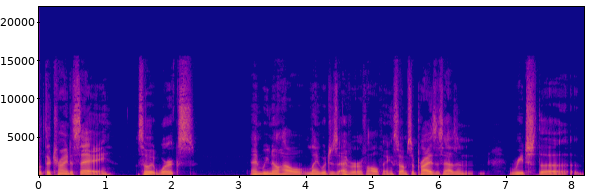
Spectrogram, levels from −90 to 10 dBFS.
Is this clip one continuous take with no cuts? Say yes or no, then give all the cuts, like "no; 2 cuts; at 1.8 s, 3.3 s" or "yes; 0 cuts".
yes; 0 cuts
